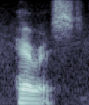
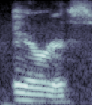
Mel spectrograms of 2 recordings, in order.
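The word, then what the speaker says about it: Heiress: Harris, like Harris. No, Eris. You don't pronounce the H.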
